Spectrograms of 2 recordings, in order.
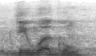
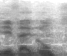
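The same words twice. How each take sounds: First: The word is pronounced the way Belgian speakers say it. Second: The word is pronounced the way speakers in France say it. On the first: This is how it is said in Belgium. "nos amis belges parlent de" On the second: This is how it is said in France. "Mais en France, on dit des wagons"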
